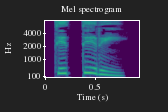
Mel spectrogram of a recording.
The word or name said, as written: ಧೋತ್ರ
